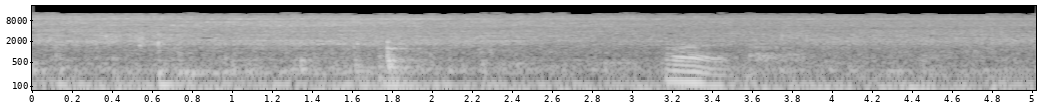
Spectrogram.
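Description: Shrimp pieces frying in butter in a pan, a steady sizzle.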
